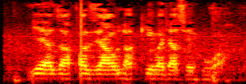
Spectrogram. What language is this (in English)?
Urdu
